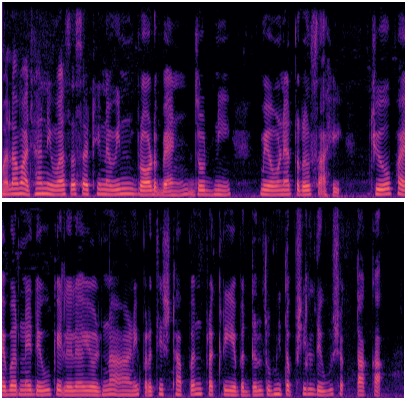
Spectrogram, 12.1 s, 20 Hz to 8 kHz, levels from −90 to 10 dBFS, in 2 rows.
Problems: constant background noise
